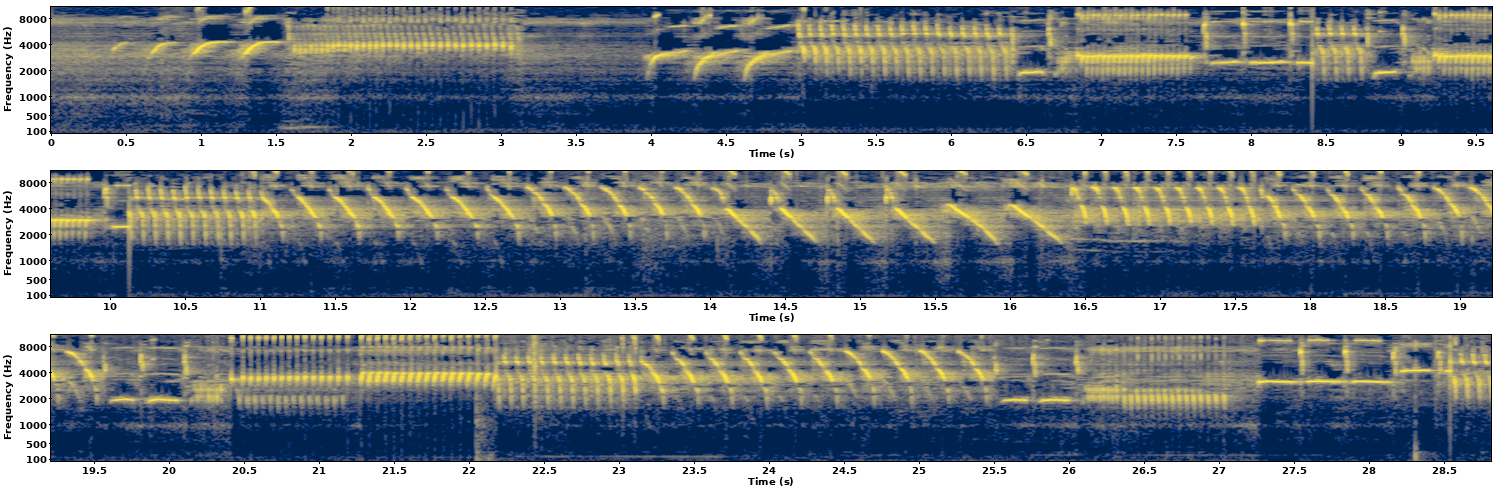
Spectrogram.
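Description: A songbird singing rapid trills of repeated falling chirps and whistled notes, in sections that start and stop abruptly.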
